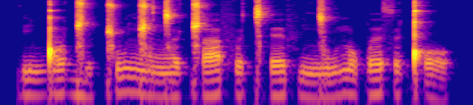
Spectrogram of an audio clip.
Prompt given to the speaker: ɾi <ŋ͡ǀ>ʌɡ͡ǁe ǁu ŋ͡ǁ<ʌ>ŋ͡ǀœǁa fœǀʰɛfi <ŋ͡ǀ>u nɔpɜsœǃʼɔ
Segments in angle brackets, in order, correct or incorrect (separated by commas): incorrect, correct, correct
